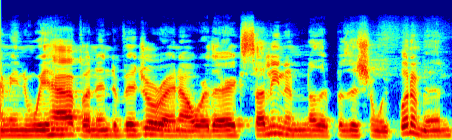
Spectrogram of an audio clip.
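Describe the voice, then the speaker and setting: A man with a fairly high pitch and an American accent. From Texas, San Antonio. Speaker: real estate team leader. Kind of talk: panel discussion.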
